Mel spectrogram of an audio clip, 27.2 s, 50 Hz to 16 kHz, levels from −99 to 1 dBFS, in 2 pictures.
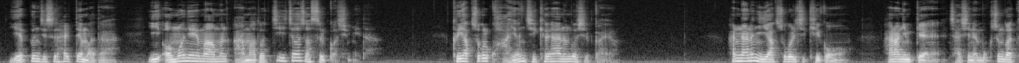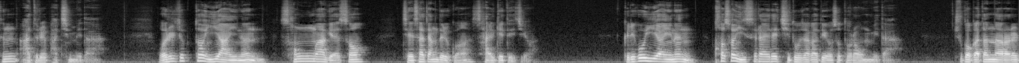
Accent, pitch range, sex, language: native, 115-140 Hz, male, Korean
